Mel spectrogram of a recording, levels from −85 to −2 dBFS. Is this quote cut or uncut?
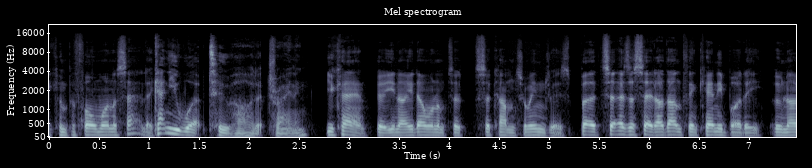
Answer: cut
